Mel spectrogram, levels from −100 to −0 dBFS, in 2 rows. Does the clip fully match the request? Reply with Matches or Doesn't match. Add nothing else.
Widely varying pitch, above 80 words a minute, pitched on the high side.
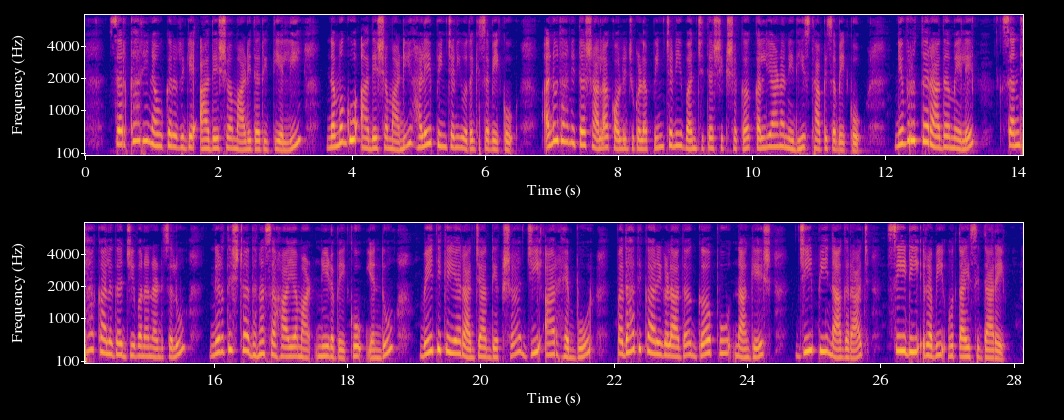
Matches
